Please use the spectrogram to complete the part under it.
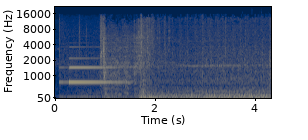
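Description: A truck's starter whirs briefly, then the engine catches and settles into a loud, steady idle that rumbles on without talk.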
